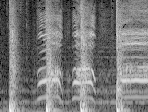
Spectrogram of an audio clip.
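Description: hammering a nail

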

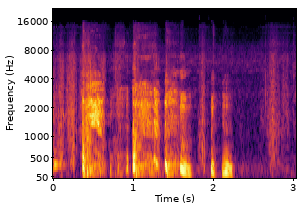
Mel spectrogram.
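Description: coughing

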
